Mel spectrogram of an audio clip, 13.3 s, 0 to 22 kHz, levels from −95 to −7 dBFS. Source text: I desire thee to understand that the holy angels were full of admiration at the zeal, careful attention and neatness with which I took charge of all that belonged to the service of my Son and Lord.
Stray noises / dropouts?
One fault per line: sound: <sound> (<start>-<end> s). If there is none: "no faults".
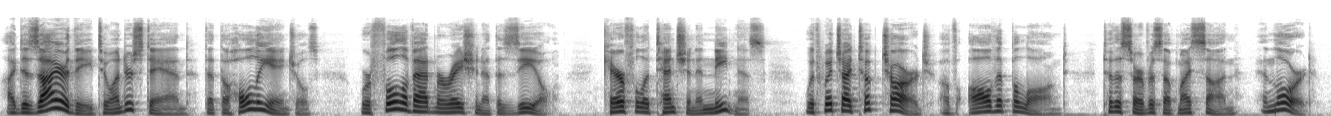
no faults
